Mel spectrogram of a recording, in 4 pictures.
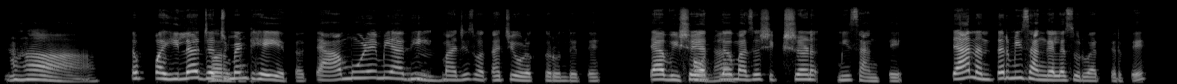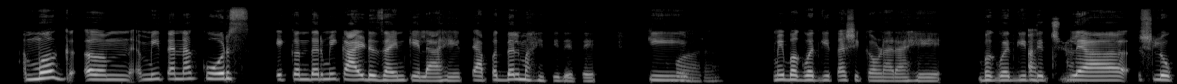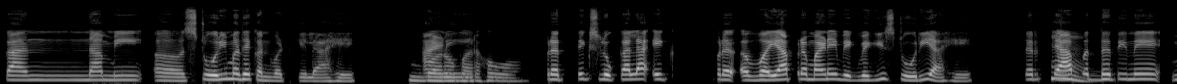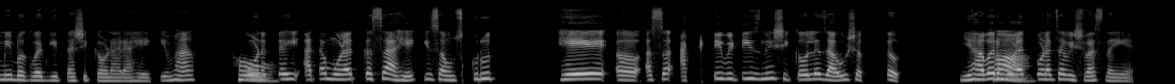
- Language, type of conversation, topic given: Marathi, podcast, तुमच्या कामाची कहाणी लोकांना सांगायला तुम्ही सुरुवात कशी करता?
- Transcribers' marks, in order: drawn out: "हां"; other background noise; drawn out: "श्लोकांना"; in English: "स्टोरीमध्ये कन्व्हर्ट"; in English: "स्टोरी"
